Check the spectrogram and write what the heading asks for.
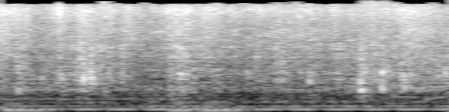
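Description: Rustling of plastic bags and packaging as purchased items are handled: a steady hiss with a few faint clicks.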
